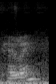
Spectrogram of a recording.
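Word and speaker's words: Pelé: watch the movie it's about the life of Pelle is how you pronounce his name p p it's about the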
